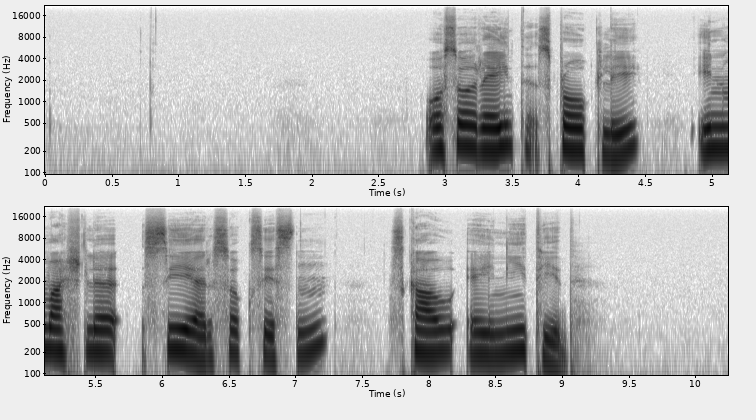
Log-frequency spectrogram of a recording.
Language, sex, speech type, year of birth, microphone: Norwegian, female, read, 1969, Sennheiser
